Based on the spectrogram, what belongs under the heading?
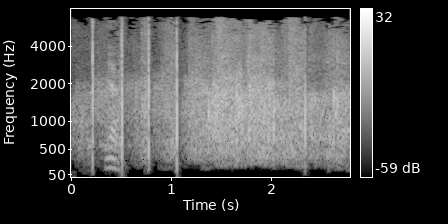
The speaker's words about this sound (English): Yeah, go ahead. It's worth clapping for.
